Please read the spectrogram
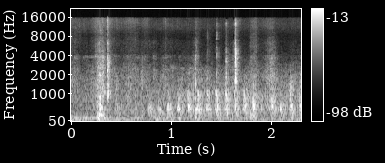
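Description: Soft rustling and a run of small, irregular clicks as a hooded sweatshirt is gathered and handled on a tabletop, with a sharper cluster of clicks about a third of a second in.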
